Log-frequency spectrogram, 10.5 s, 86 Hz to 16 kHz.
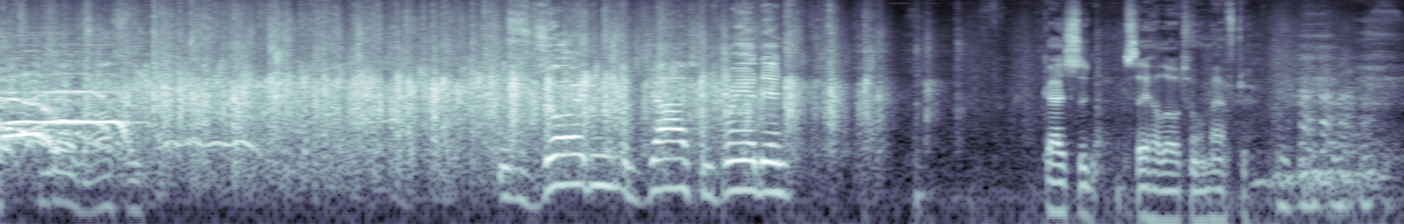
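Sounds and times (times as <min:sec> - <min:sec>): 
audience applauding for a live band: 0:00.0 - 0:07.2
speech: 0:03.8 - 0:06.0, 0:07.8 - 0:10.5
laughter: 0:09.4 - 0:10.5.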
